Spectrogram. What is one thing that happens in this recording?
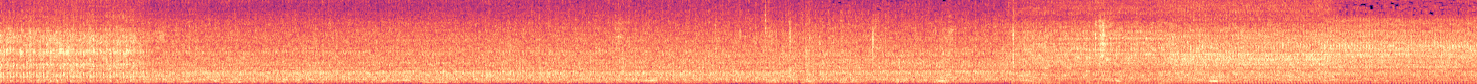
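A fire engine idles with a low, steady rumble.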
